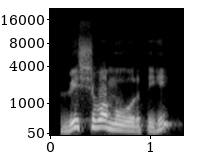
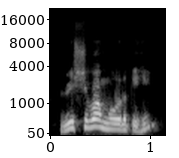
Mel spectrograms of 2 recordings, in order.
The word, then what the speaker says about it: विश्वमूर्ति: सर्वप्रथम नाम है विश्वमूर्ति, जिसमें विश्व में श है, श नहीं है, इधर हमें श का ही उच्चारण करना है।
